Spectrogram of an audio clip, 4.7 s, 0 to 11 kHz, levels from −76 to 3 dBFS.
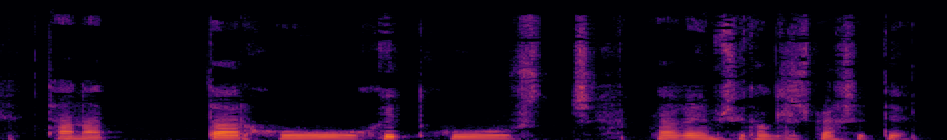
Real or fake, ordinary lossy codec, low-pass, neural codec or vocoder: real; AAC, 32 kbps; 9.9 kHz; none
